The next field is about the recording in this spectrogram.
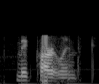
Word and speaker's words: McPartland: And Valerie, it's spelled just V-A-L-E-R-E-I-E, sorry. – Correct. – Okay, and what is your last name, please? – McPartland, capital M-C, capital P as in Peter, A-R-T-L-A-N-D.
